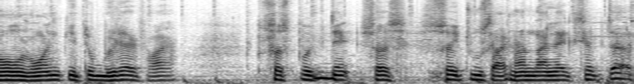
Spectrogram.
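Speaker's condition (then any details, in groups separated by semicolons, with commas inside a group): Cerebral palsy; present from birth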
